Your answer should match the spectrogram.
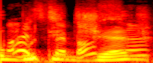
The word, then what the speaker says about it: Buttigieg: Euh, Buttigieg. Je ne sais jamais si je le prononce comme il faut, Buttigieg.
